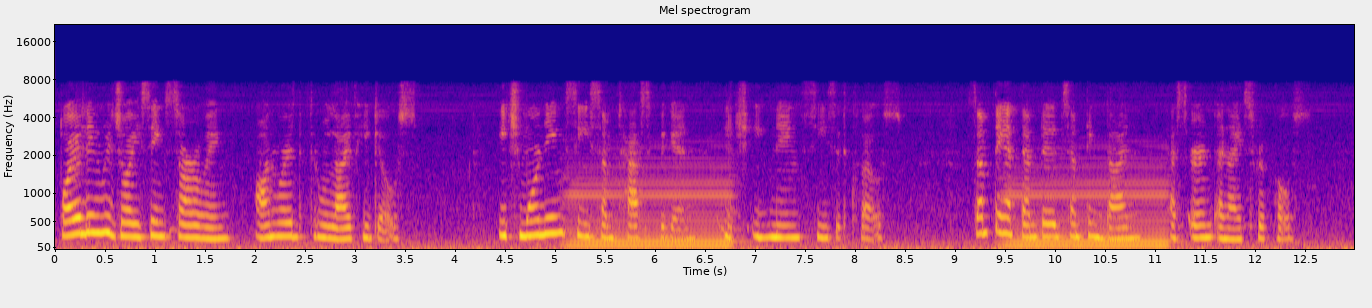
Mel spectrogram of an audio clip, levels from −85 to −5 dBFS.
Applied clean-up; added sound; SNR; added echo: none; Bowed string instrument; 4 dB; none.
